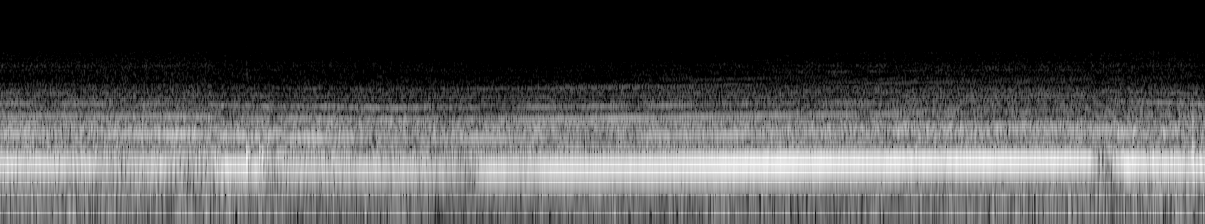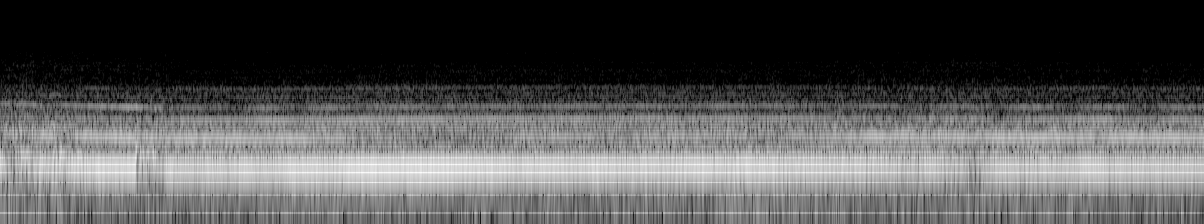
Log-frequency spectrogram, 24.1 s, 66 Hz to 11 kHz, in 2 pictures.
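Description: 2006 Kawasaki Z750's 748 cc inline-four running through a Scorpion carbon exhaust with the dB killer removed, at steady moderate revs. Its note climbs slowly for a few seconds, then dips briefly about 11 and 13 seconds in before settling steady again.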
